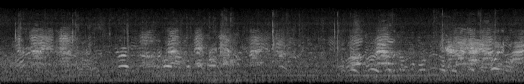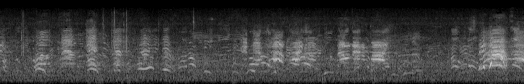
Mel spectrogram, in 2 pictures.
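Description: A crowd of spectators shouts and cheers from nearby outdoors.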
